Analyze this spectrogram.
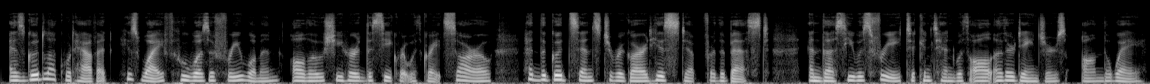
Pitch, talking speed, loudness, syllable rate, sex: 170 Hz, 240 wpm, -19 LUFS, 5.4 syllables/s, female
